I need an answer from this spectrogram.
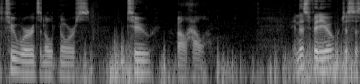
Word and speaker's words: til Valhallar: to Valhalla to Valhalla now that is reconstructed medieval pronunciation if you want to say it with modern Icelandic pronunciation it still Valhalla to Valhalla with the significant change being that double-l goes from sounding like well a double L to TL now the runes that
